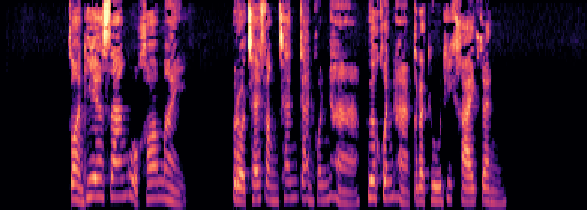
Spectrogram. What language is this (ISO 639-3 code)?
tha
